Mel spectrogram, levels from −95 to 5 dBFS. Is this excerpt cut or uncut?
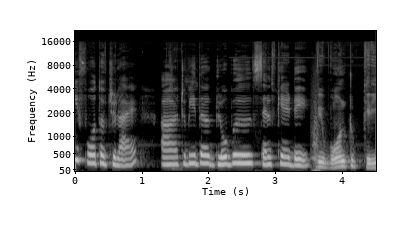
cut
